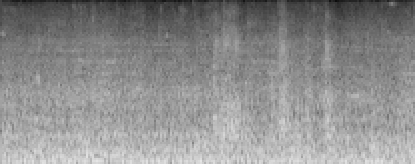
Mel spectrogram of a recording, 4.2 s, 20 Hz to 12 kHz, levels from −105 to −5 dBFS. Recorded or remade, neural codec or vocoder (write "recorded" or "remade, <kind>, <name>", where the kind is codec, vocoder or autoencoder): recorded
